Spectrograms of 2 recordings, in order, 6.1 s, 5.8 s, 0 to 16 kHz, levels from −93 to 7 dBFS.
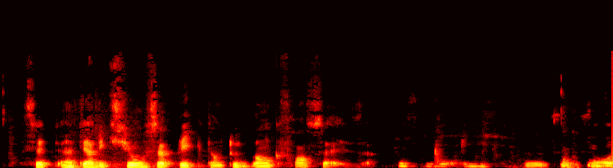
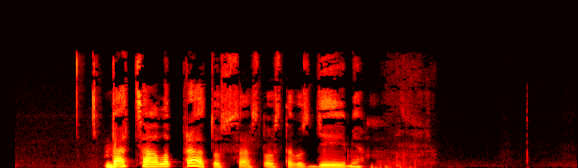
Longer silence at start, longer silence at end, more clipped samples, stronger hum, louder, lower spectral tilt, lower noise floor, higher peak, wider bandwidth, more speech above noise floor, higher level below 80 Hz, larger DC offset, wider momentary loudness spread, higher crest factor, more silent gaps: second, 0.35 s vs 0.95 s; second, 0 s vs 2.15 s; neither; neither; about the same, -20 LUFS vs -21 LUFS; first, -9 dB/octave vs -5.5 dB/octave; second, -49 dBFS vs -77 dBFS; about the same, 0 dBFS vs 0 dBFS; second, 7 kHz vs 11.5 kHz; second, 29 dB vs 56 dB; about the same, -64 dBFS vs -64 dBFS; neither; first, 21 LU vs 17 LU; about the same, 20 dB vs 24 dB; neither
